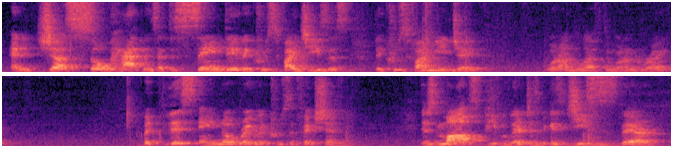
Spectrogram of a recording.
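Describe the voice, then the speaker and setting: A man's voice: mid-range voice, normal speed, natural voice. Man acting a remorseful condemned robber, echoing and distant. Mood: regretful, agitated. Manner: impassioned, swinging from hushed confession to shouting. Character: repentant condemned robber crucified beside Jesus, rough-living, remorseful. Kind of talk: live dramatic monologue, first-person storytelling. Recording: very echoey room, distant mic, faint noise.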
